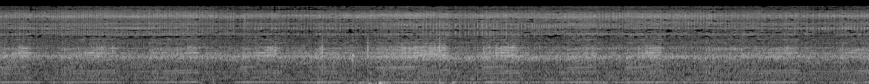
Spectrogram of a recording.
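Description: Other kart engines whine nearby.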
